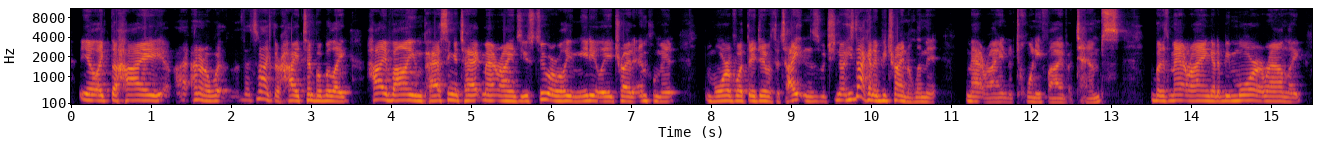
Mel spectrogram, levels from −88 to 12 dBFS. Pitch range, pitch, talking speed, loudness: 160-190 Hz, 175 Hz, 245 wpm, -19 LUFS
